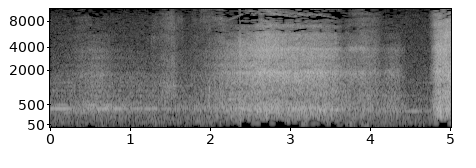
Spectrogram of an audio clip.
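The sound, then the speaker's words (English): Labored breathing pushed out through the nose, a rough, snorting nasal rush of air that swells in the middle and surges again sharply at the end, with no talk. “It's really hard for me to breathe out my nose.”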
